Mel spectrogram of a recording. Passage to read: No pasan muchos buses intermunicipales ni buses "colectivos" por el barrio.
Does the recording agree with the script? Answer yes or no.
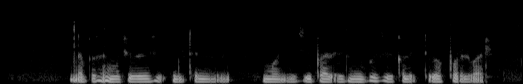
yes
